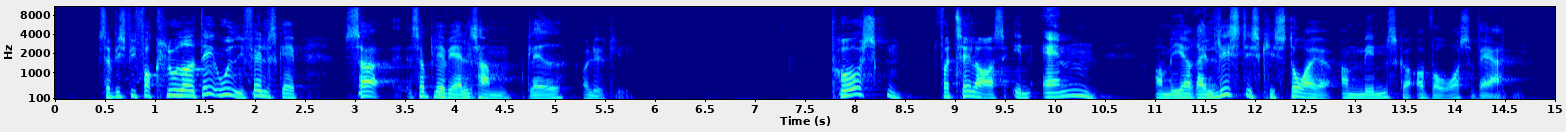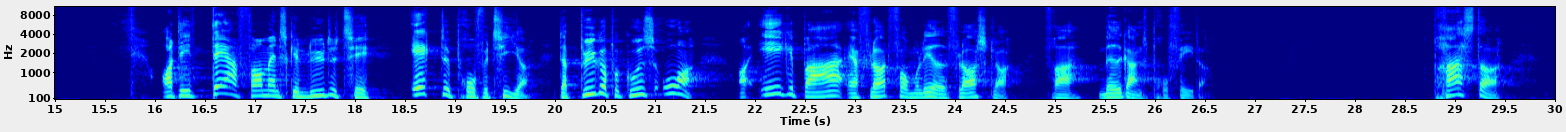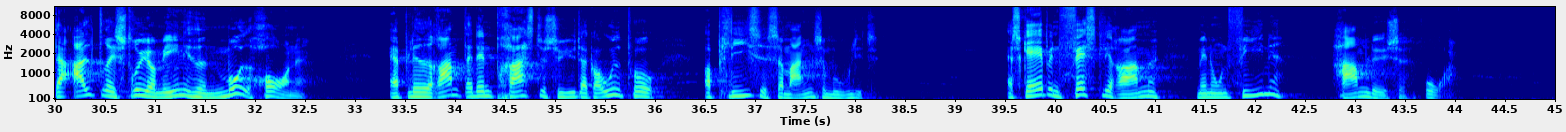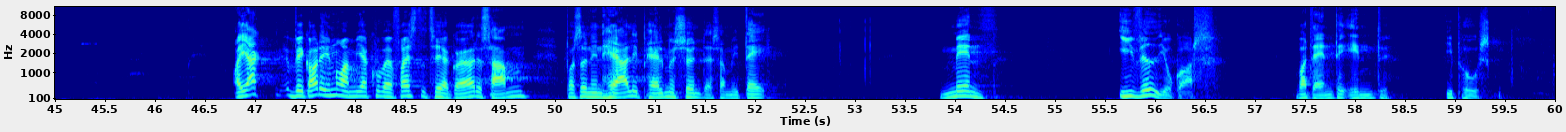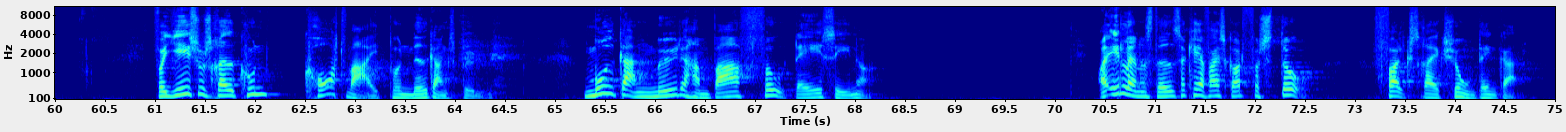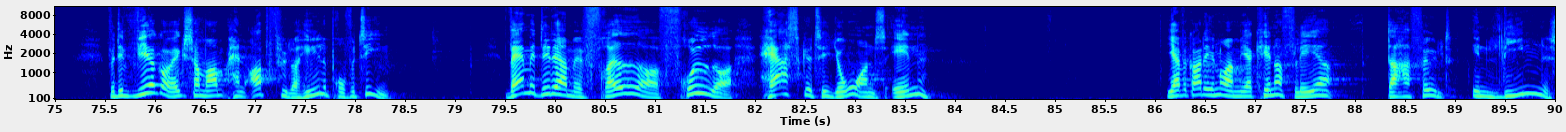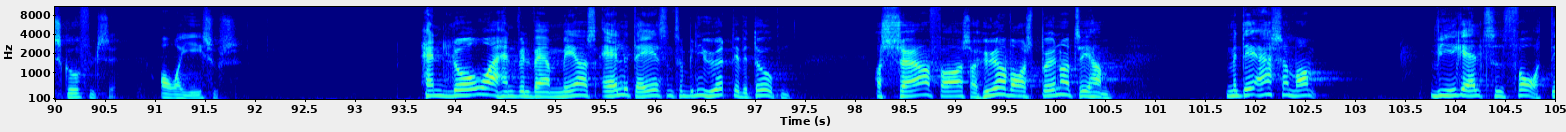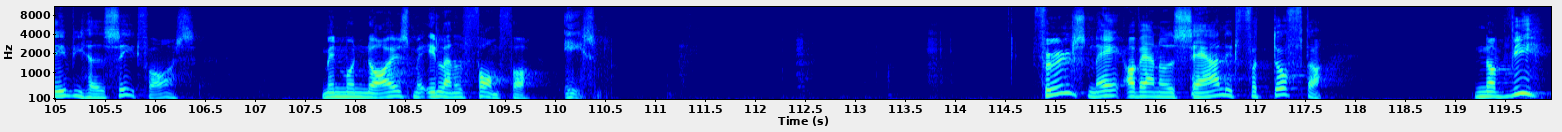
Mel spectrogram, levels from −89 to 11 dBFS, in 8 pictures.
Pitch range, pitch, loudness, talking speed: 125-185 Hz, 155 Hz, -43 LUFS, 125 wpm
